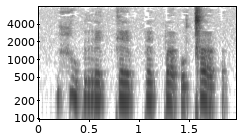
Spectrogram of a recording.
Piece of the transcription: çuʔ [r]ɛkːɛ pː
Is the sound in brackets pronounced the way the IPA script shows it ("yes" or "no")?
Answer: yes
